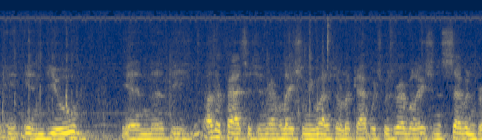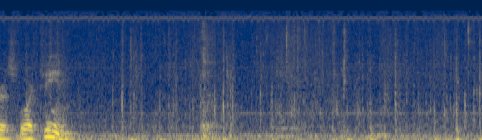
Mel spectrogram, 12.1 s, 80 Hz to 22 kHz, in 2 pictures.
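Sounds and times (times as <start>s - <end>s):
room hiss: 0.0s - 7.4s.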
